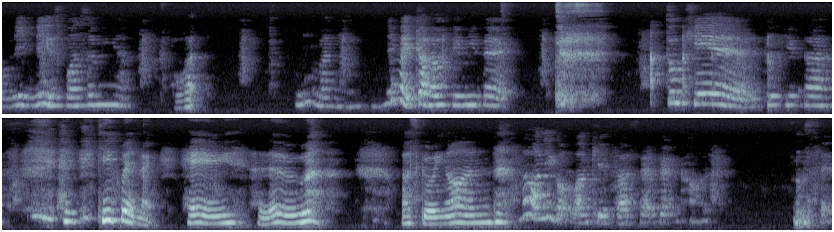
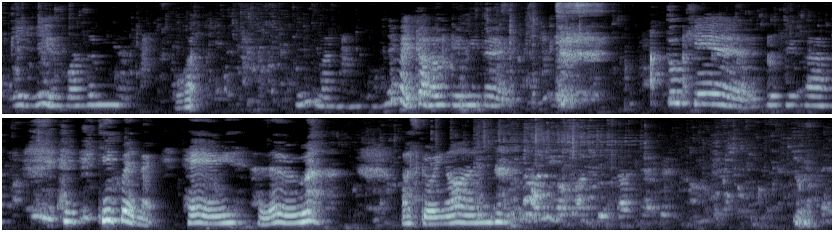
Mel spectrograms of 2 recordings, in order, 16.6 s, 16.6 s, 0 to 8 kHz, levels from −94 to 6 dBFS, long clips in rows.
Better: first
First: none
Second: noise reduction (classical method log-MMSE)

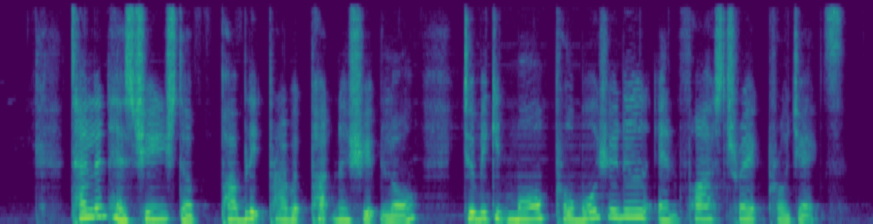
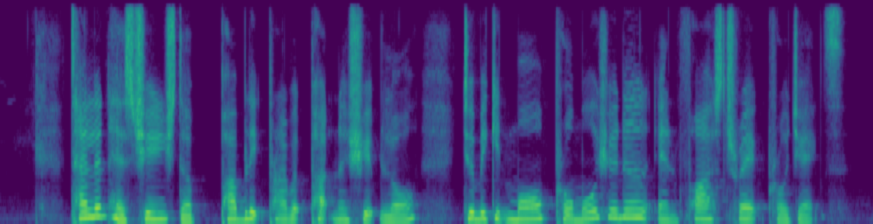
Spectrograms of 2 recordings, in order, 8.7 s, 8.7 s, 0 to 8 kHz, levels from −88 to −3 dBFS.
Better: second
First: noise reduction (neural separator model SepFormer DNS4)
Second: none

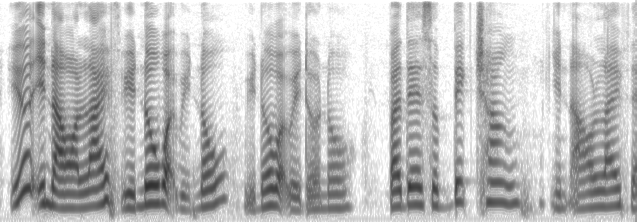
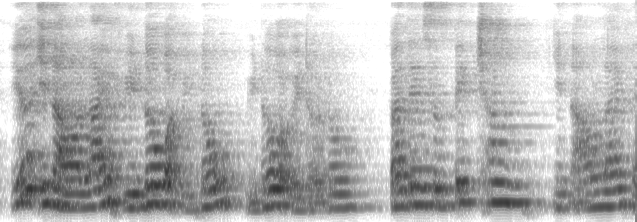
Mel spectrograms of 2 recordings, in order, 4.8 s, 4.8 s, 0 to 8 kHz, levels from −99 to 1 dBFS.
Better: first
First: none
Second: room echo; dies away in 0.6 s

